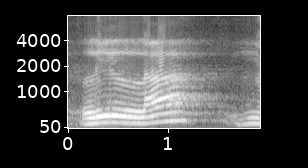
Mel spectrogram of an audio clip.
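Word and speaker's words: لله: Lillahi ma fisamawati wa fil ard. Lillah lafal Allah tapi sebelumnya berharakat kasrah. Maka harus dibaca tipis. Jangan lillah tapi lillah.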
